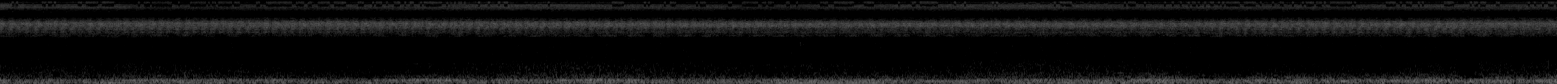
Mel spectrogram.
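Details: Cicadas drone in a steady, high-pitched buzzing summer chorus that barely changes in intensity.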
